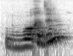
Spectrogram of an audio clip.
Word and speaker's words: worden: Ik zeg bijvoorbeeld worden, wegen, wanneer.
